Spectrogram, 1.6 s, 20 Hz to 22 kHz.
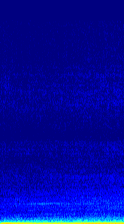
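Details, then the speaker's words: Used car on a test drive, revved while idling with no check engine light: the engine holds a flat drone at 3000 rpm and won't climb; suspected limp mode, possibly from the mass airflow sensor or air/fuel regulation. "and it does not let you go past three and it just holds at three there's something going on with the mass airflow sensor or something that regulates the air with the car or the fuel"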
